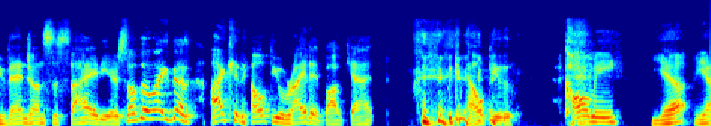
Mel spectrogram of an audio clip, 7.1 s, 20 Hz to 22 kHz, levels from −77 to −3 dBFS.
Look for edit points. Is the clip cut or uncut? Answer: uncut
